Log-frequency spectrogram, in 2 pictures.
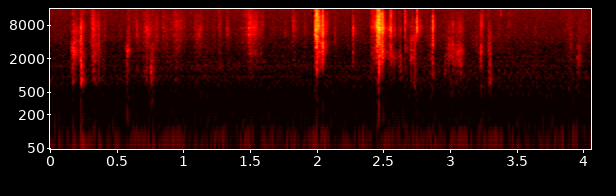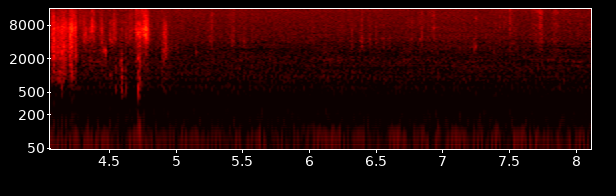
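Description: Light taps and clicks of board and paper being handled on a work table, with a metal angle weight set down on a board; two sharper knocks come about two seconds in, and the last few seconds are quiet.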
